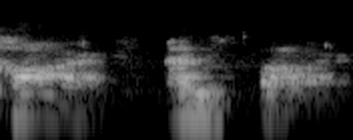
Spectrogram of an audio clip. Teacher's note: in most British English accents, it's non-rhotic, so we don't use that R. But in the West Country, that R is pronounced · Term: rhotic R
